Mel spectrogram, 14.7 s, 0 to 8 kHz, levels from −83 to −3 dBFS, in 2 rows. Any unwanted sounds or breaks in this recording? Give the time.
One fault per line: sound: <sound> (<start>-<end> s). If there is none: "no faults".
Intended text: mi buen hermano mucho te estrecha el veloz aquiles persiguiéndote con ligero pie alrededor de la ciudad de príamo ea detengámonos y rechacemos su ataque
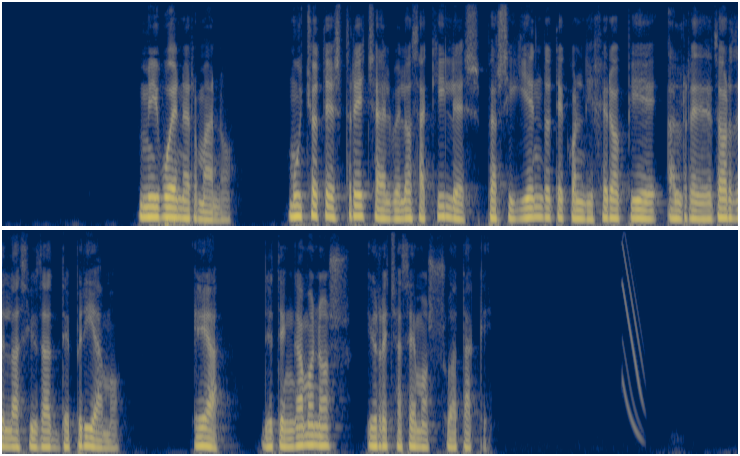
sound: chirp (13.6-13.8 s)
